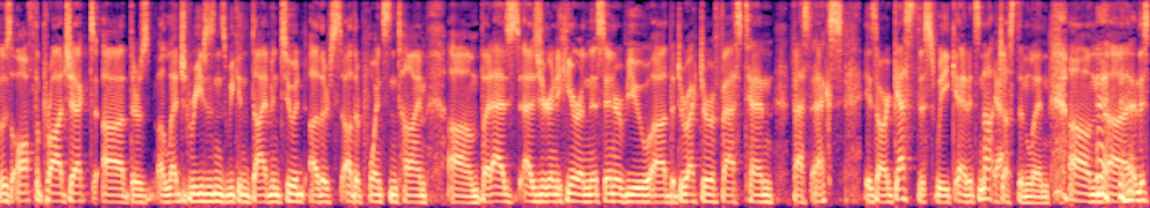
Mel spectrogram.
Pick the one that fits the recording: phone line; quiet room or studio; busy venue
quiet room or studio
